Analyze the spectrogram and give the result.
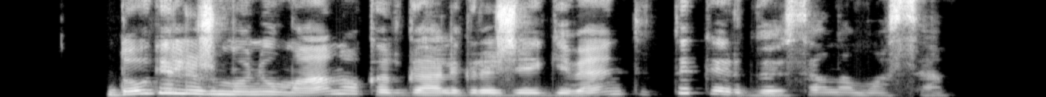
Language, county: Lithuanian, Šiauliai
